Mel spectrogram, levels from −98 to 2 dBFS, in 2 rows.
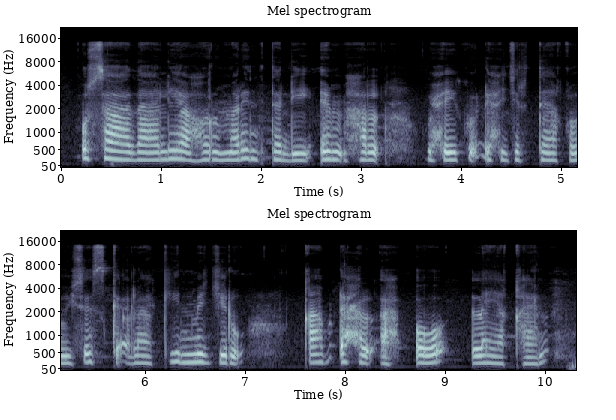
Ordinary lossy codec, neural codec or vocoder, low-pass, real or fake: none; none; 14.4 kHz; real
